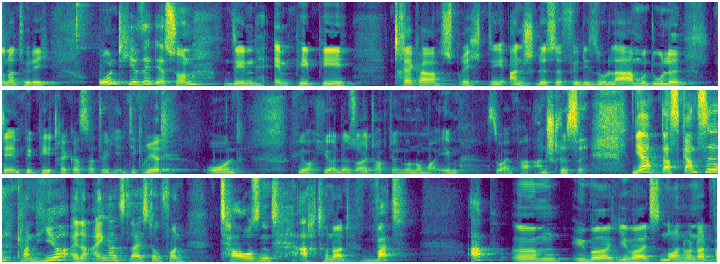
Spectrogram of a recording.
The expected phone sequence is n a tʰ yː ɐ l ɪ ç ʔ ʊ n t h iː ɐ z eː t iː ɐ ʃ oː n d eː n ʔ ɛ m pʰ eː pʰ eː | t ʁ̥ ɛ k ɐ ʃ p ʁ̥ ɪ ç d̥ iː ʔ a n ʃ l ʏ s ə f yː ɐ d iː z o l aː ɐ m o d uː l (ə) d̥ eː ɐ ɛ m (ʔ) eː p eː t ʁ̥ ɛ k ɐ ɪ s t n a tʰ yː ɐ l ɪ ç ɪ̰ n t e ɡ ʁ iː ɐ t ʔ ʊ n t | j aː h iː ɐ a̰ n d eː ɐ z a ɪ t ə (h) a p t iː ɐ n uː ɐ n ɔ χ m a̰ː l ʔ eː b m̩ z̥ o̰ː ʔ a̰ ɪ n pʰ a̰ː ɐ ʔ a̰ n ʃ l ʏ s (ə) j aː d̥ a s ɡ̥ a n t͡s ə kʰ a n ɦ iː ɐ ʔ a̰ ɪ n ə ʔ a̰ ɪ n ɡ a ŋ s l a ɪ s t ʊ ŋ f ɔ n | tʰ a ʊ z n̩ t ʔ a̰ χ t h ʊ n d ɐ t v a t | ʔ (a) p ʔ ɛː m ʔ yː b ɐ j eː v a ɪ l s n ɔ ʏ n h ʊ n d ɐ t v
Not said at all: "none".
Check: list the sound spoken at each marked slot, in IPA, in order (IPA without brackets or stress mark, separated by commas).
ə, p, h, ə, a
